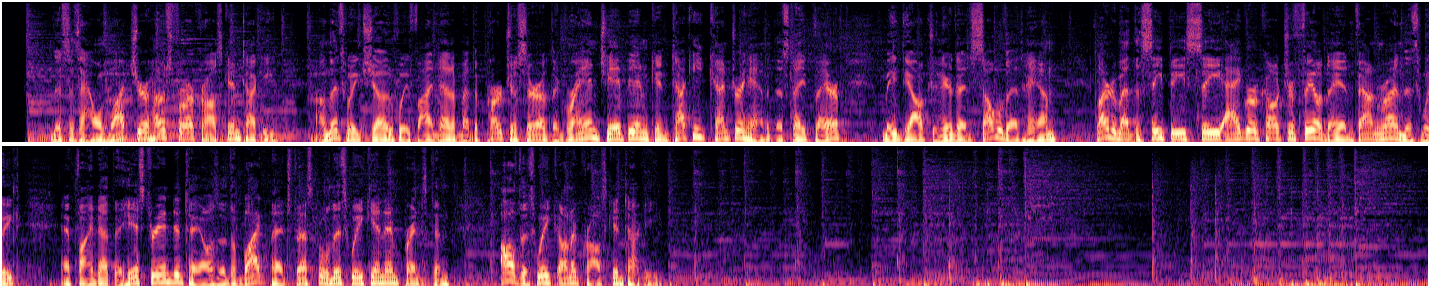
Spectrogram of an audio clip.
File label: promo; Across Kentucky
